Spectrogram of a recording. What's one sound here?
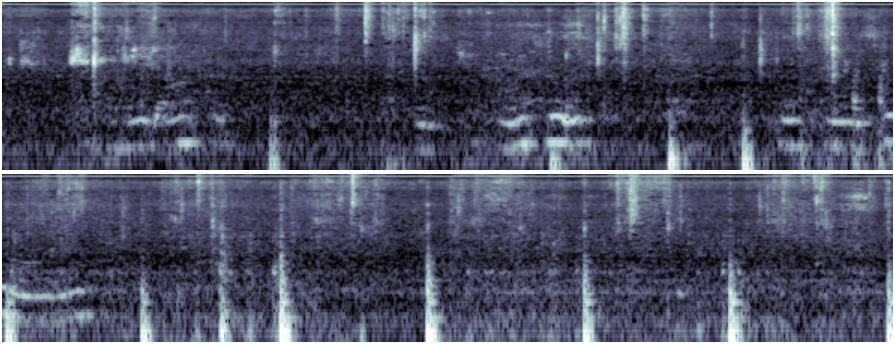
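A glue stick rubs and taps against paper on a table.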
